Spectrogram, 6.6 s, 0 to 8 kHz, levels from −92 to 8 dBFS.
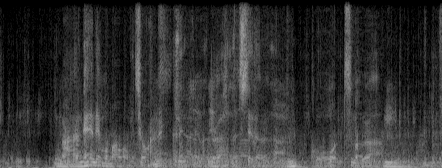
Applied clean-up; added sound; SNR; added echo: neural separator model SepFormer DNS4.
